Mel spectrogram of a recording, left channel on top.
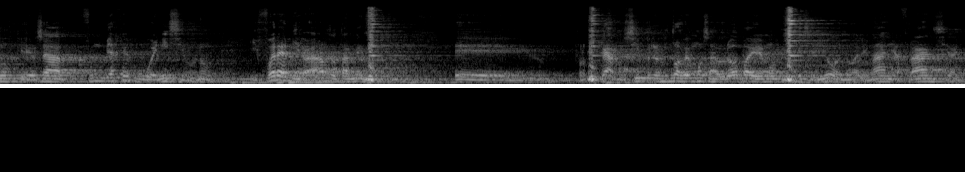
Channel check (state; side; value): silent; right; 53 dB below the other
